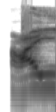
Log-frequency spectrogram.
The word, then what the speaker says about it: ع: আইন। আইন হরফ হালকের মধ্যখান থেকে চাপ দিয়ে উচ্চারণ করব।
